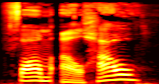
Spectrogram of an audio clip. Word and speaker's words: Fomalhaut: But it's called Fomalhaut or Fomalhaut. I hear people pronouncing Fomalhaut. – Fomalhaut, Fomalhaut, Fomalhaut. Basically, it's three words. Fom, al, and hot, or hal.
